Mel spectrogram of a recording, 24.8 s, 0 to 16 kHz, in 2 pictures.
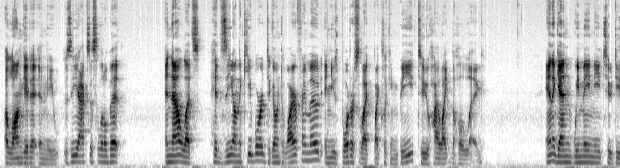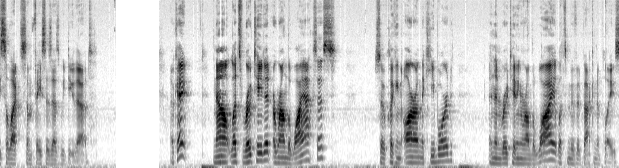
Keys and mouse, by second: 2.7-3.7 middle drag, 3.7 z, 6.5 b, 11.8 z, 15.2 middle click, 16.0 middle click, 17.0-19.6 middle drag, 19.6 r, 23.6-24.7 drag.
